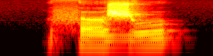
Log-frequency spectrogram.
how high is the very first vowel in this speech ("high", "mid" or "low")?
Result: mid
